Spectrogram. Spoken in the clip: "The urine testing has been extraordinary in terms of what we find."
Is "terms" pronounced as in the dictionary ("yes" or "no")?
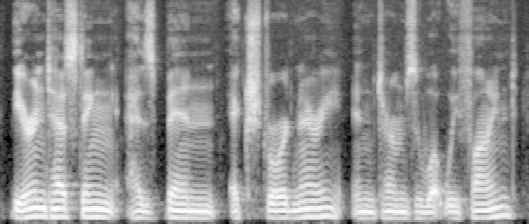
yes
